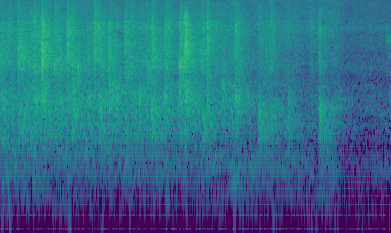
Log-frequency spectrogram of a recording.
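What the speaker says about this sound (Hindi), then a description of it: "A huge round of applause, please." Audience applause at an on-stage event welcoming a speaker, a quiet, distant patter of many hands clapping that holds steady and then tapers off near the end.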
